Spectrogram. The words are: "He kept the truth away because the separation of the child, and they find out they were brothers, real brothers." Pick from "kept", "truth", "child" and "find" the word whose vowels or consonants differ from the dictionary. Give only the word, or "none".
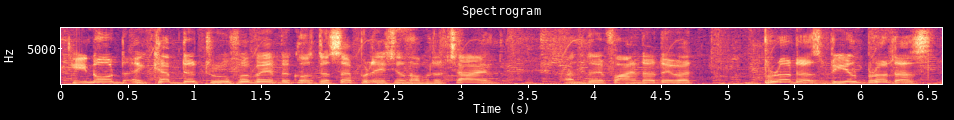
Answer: truth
